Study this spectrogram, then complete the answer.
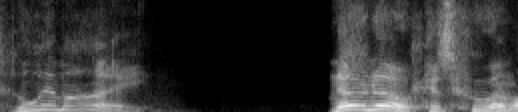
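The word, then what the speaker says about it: whoami: also look who Am who pronounces it that way it's who am I no no because who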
